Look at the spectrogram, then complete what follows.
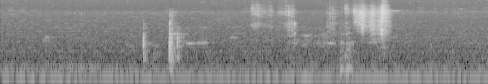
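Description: Handling noises on a workbench: two sharp knocks about two seconds in as the small metal lump is put down, then scraping and rubbing as a hand grips and turns a large black stone on a paper-covered bench, over a steady low hum.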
